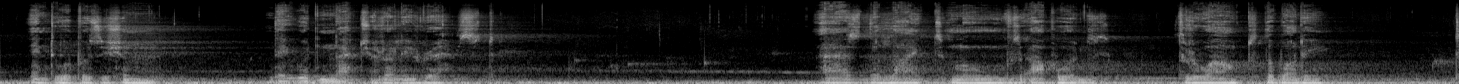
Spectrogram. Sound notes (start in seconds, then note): 5.6 cave noises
